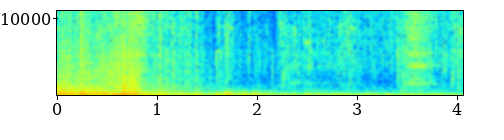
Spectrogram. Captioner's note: thunder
